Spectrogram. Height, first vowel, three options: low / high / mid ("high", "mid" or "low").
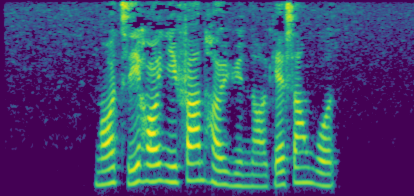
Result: mid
